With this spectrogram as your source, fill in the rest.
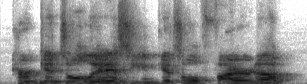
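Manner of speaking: usual speaking voice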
